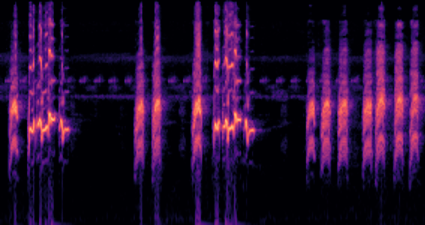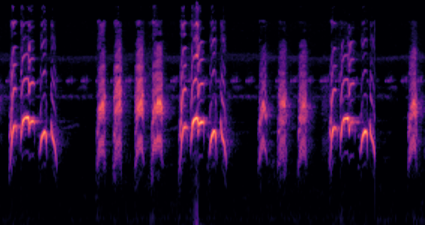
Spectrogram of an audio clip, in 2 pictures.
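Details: Sooty-headed bulbul lure song for trapping birds: clusters of sharp clipped chirps alternating with liquid bubbly phrases, delivered in uneven bursts over several seconds, close and clear.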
